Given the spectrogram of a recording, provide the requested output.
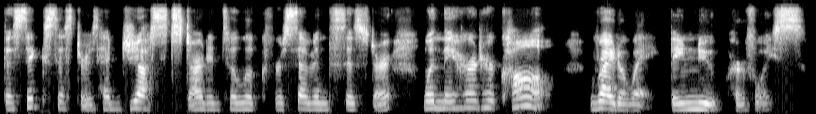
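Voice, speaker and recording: A woman reading a picture book aloud to children as an expressive, dramatic storyteller with emphatic pauses. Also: mid-range voice, vocal fry.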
